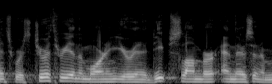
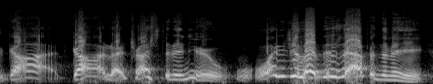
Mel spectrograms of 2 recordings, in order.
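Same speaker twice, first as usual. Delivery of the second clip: much higher, drawn-out pleading wail; the last cry of a drowning man, slow and rising louder; desperate cry to God; 14 semitones higher, 5 dB louder, slower than usual. Acted. Drowning farmer cries to God.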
